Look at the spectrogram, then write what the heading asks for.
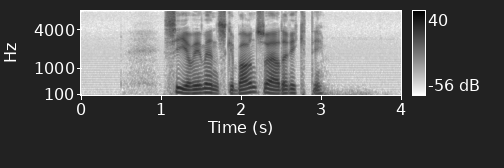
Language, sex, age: Norwegian, male, 31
